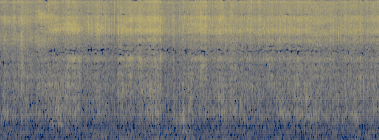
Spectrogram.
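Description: Garden-pond fountain: a single jet of water falling back and splashing steadily onto the pond surface.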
